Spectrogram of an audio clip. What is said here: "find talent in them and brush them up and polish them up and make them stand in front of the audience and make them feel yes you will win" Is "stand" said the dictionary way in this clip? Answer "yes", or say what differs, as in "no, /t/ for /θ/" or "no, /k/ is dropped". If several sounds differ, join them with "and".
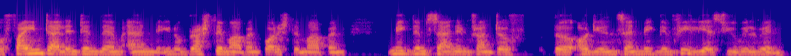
no, /d/ is dropped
